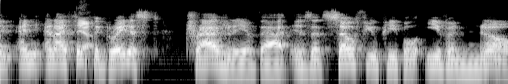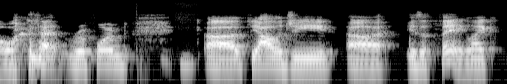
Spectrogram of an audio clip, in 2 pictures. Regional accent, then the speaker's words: Wisconsin, United States; You know, that was growing up in Wisconsin.

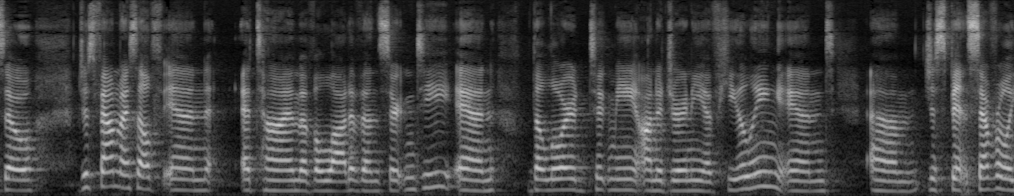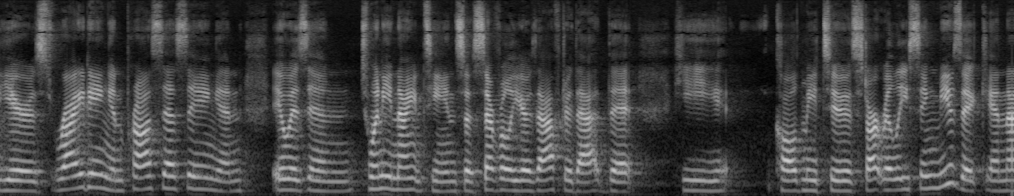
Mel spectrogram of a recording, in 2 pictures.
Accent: Texas, United States; now in Nashville, United States; So I'm originally from Texas. Just born and raised there. And I moved out to Nashville in 2020.

